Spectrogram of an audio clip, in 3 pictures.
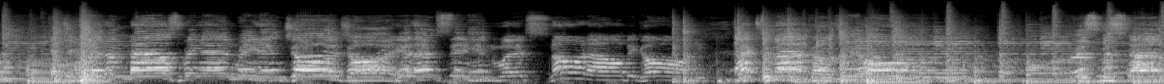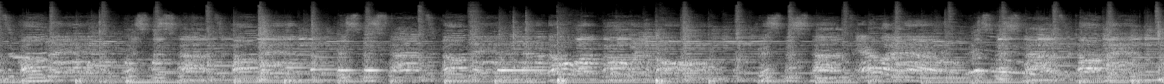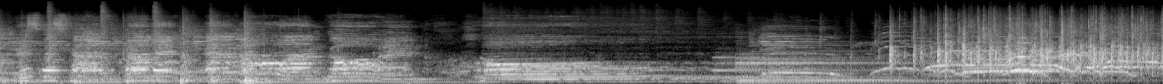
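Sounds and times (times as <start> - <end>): bluegrass band playing and singing: 0.0 - 5.3, 6.7 - 31.8
audience applause: 31.4 - 34.9.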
